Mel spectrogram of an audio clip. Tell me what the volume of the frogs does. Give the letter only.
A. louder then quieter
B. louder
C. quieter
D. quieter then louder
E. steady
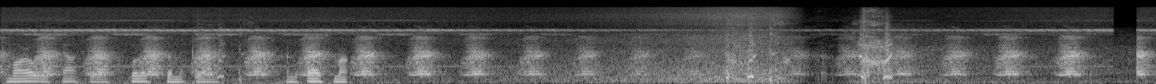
D.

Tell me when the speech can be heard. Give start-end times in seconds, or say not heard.
0.0-3.5.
